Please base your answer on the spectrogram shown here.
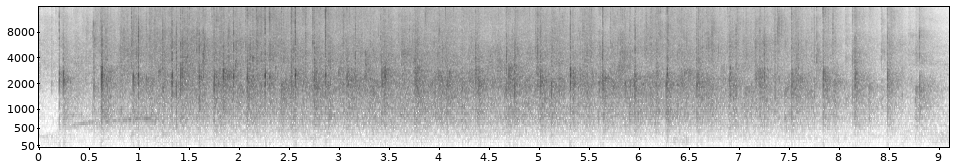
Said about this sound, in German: Ich glaube, das ist ein Applaus wert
